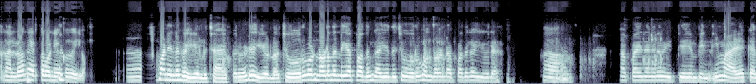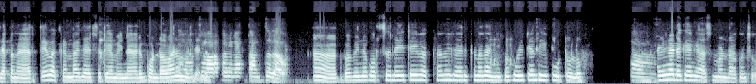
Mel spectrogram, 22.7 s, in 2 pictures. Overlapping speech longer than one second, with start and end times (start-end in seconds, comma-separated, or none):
none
